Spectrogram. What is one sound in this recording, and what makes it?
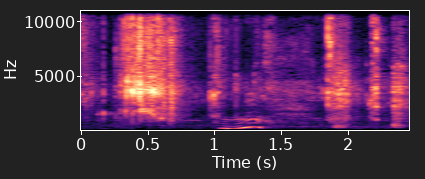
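A man hums with pleasure while chewing.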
